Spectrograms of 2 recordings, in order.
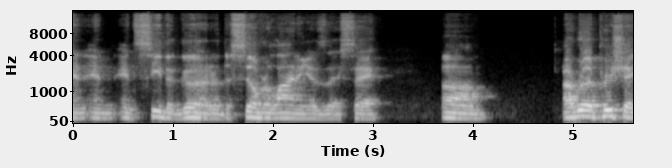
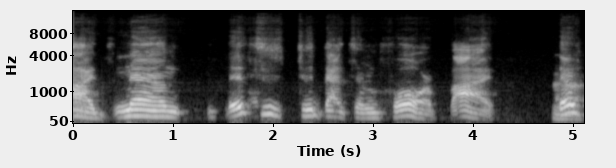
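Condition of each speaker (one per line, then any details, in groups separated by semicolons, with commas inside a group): No condition
Spinocerebellar ataxia type 7, SCA7; progressive degenerative, impairs walking, balance, coordination, speech; diagnosed several years ago, no wheelchair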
